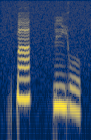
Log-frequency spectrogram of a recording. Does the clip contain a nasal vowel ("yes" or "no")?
yes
